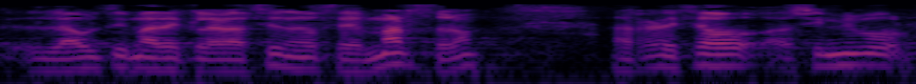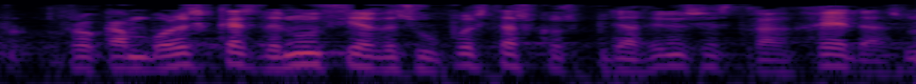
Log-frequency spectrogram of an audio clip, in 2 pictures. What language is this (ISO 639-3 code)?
spa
